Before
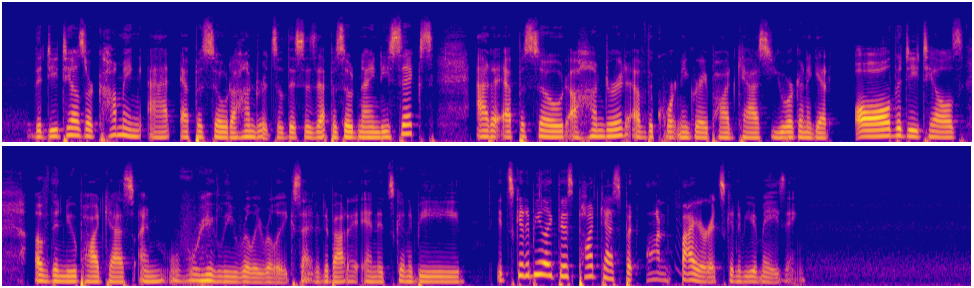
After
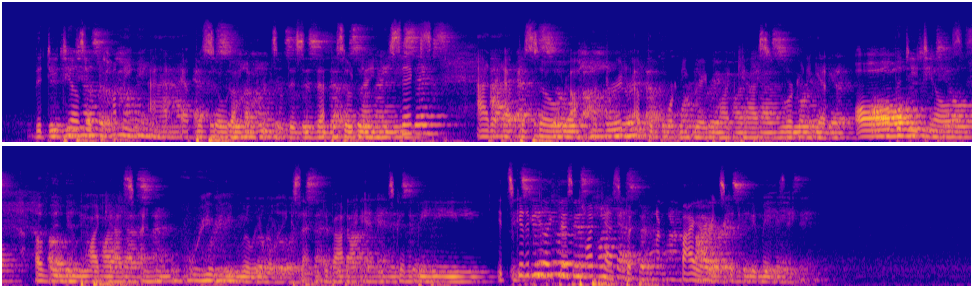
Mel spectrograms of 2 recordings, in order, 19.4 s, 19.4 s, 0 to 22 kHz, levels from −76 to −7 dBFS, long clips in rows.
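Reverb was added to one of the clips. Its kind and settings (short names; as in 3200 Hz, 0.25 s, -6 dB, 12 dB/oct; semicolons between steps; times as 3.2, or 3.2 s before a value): plate-style reverb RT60 0.74 s, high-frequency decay 0.6×, pre-delay 0.115 s, DRR -1 dB; gain -8.5 dB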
